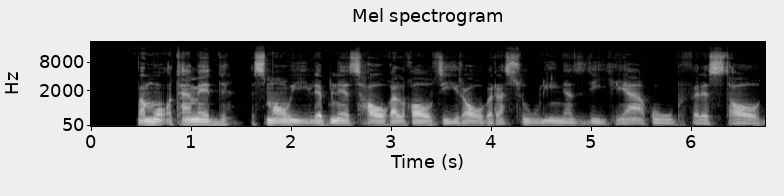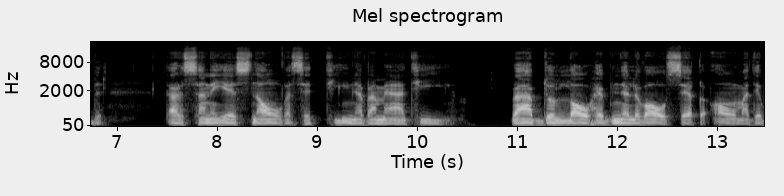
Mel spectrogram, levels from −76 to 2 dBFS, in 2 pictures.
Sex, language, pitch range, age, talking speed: male, Persian, 85-105 Hz, 60-79, 105 wpm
